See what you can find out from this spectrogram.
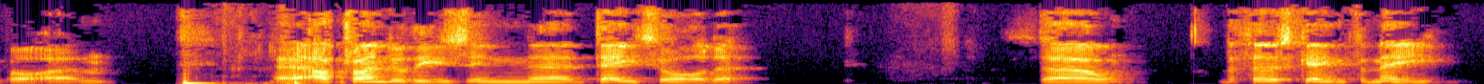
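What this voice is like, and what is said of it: Deliberately posh English accent. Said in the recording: “I'll try and not revert into my Yorkshire accent. I'll try and keep speaking posh as I'm now doing”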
